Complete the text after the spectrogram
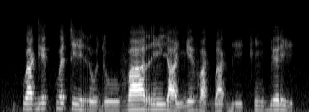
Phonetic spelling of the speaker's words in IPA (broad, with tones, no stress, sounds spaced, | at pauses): kʷ a˦ ɡ e˦ kʷ ɛ˦ t i˦˨ r u˨ d uː˨ v aː˦ r ĩ˦ j a˨ ɲ e˦ v a˨ ɡ͡b a˨ ɡ͡b iː˨ kʰ ĩ˦ ɡ͡b ɪ˦ ɾ i˨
